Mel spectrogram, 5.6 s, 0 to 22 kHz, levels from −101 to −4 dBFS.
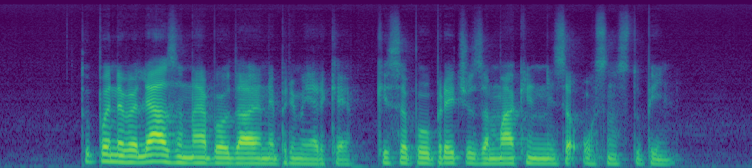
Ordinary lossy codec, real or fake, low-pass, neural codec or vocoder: none; fake; 19.8 kHz; autoencoder, 48 kHz, 128 numbers a frame, DAC-VAE, trained on Japanese speech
